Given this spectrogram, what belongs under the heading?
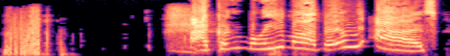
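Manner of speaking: put-on hillbilly accent. Mock-mournful hillbilly tale.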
